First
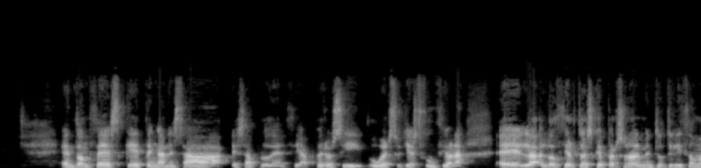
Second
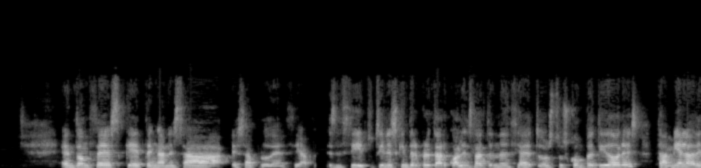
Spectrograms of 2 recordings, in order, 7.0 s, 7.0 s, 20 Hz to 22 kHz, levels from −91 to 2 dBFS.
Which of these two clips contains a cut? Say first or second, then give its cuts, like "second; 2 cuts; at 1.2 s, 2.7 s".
second; 1 cut; at 3.1 s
